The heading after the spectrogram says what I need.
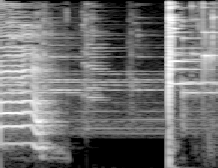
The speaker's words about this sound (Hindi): आवाज आई तुझे देख देख देख किचन में देख कितने सारे बर्तन गिरा रहा है वो आई टोल्ड यू यार पहले भी इस घर में भूत है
